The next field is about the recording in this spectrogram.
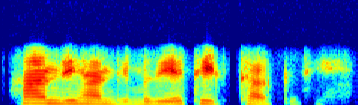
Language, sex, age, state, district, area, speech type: Punjabi, female, 30-45, Punjab, Barnala, urban, conversation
